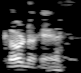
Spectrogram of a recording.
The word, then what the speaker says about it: Carnohan: That's just like a giant leprechaun, man. Kyle Lee Carnohan.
